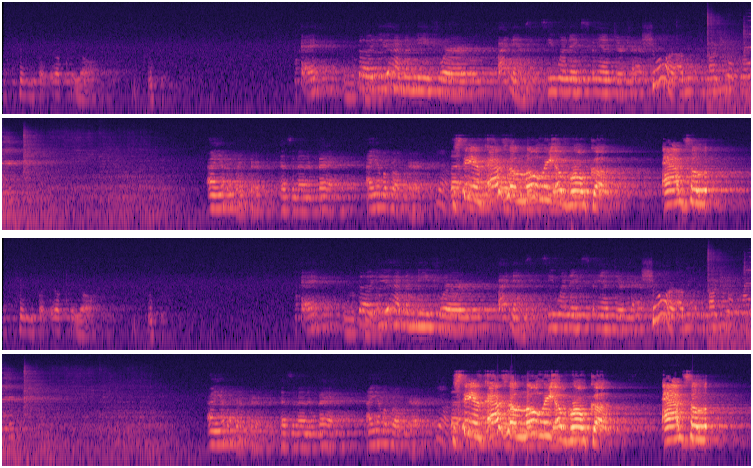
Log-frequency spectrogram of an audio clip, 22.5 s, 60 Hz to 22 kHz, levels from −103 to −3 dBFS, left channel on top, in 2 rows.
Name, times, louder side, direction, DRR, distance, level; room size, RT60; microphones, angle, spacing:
voice 1, 0.0-1.4 2.2-2.3 5.1-5.7 9.6-11.4 17.7-18.6 21.4-21.6, right 2 dB, 15° right, 1.0 m, -41 dB
voice 2, 4.4-4.7 5.3-7.1 7.4-9.8 10.4-10.6 14.3-16.3 16.7-17.5 17.9-20.0 21.4-21.5, left 1 dB, 90° left, 5.4 m, -36 dB
Sliding door, 7.0-13.9, left 1 dB, 40° left, 4.2 m, -53 dB
voice 3, 18.0-20.4 21.1-21.8, right 5 dB, 40° right, 0.6 m, -19 dB
28.5 x 14.0 x 9.7 m
head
